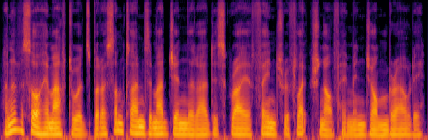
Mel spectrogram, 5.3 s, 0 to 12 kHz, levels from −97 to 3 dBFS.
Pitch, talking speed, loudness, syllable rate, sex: 100 Hz, 225 wpm, -19 LUFS, 6.3 syllables/s, male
